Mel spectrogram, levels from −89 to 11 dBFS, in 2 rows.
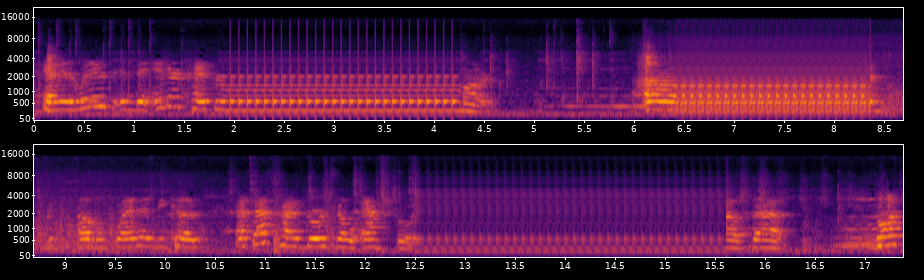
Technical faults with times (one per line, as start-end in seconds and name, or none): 1.96-4.27 system hang loop
6.49-8.36 system hang loop
12.63-15.62 system hang loop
